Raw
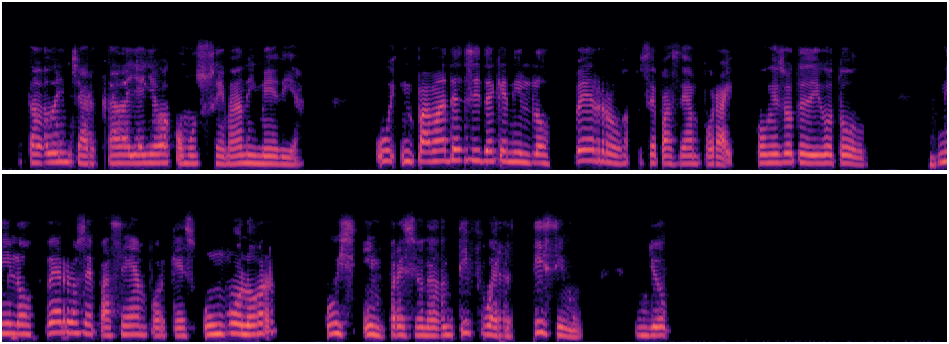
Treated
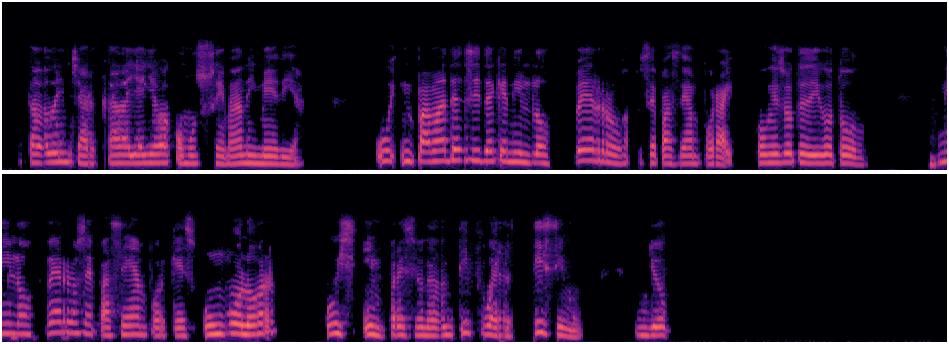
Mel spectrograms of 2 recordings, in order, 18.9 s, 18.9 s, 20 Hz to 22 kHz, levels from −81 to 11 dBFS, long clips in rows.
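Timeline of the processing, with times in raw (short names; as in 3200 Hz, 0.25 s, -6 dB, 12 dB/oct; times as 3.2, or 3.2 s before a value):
8.53–10.36 bell 420 Hz -14 dB -> -7.5 dB
13.29–14.23 high shelf 2700 Hz -8.5 dB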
